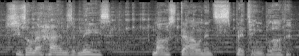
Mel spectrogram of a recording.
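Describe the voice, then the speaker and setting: An actor playing a frightened survivor in an audio drama, narrating urgently in the first person and present tense in fragmented phrases. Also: male voice, mid-range voice, steady tone, normal speed, loud music behind the voice, natural voice. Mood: panicked. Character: desperate, frightened male survivor of a monster apocalypse. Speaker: narrator and lead character.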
